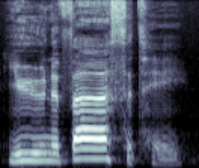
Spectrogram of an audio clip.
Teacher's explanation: notice that the third syllable is higher than the others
